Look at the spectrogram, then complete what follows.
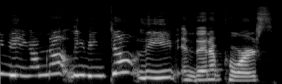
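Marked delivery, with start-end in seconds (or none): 0.1-1.8 higher, hammed-up back-and-forth; mock drama. Vlogger mocks the housewives' exit squabble, lightly hammed-up. Mocking the front-door drama.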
